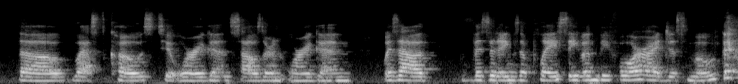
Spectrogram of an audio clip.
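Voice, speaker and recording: In a Russian accent, a woman speaks at medium pitch with monotone, flat intonation and vocal fry. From Russia, Moscow. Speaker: energy healer. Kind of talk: interview. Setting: live video stream.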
